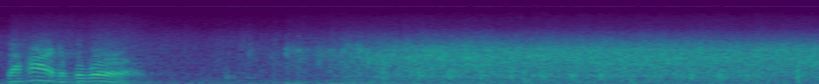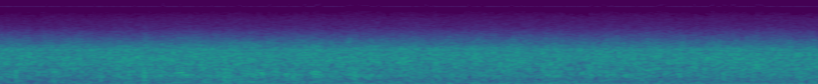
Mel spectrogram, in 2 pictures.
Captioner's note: applause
